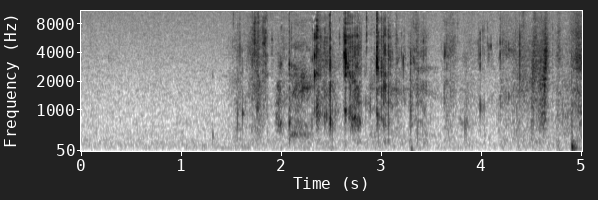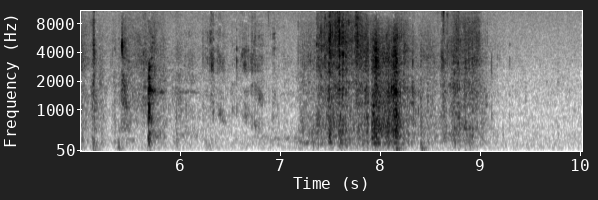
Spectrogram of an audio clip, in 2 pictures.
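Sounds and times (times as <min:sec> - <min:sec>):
dog crunching cereal: 0:01.5 - 0:09.2.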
